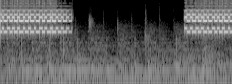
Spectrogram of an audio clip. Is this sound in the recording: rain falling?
no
